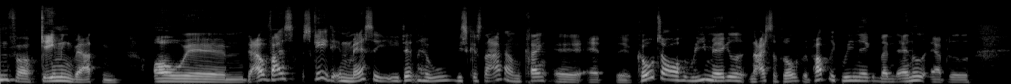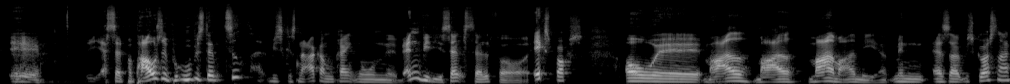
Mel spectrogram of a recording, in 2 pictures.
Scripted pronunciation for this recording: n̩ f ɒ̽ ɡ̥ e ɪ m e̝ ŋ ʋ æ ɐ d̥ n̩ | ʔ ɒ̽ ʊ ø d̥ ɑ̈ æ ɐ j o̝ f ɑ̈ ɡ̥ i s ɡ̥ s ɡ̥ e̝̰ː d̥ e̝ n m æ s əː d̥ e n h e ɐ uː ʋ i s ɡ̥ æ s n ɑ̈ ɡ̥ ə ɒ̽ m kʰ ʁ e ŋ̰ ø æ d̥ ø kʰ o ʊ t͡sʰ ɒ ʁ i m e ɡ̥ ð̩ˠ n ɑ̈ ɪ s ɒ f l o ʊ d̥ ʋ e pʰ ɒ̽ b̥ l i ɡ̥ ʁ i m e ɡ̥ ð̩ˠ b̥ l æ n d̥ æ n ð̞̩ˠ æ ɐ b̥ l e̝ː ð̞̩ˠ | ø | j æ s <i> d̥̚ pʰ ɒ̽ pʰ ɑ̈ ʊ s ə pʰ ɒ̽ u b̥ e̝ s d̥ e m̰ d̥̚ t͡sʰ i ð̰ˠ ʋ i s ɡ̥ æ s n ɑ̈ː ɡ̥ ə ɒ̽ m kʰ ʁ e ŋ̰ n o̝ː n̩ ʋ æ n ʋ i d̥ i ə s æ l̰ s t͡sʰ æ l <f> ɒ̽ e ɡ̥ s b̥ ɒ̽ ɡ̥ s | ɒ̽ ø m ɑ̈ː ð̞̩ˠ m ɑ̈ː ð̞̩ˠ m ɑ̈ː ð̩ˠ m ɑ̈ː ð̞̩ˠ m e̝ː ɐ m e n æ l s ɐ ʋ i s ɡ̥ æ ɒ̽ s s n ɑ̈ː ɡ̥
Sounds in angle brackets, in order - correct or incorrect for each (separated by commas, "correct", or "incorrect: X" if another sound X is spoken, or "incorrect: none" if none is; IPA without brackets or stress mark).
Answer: incorrect: æ, correct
